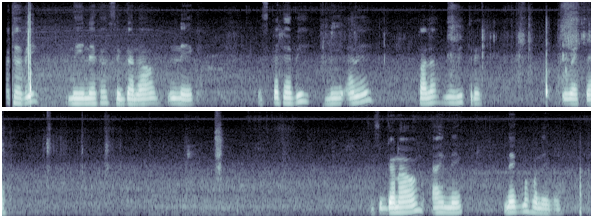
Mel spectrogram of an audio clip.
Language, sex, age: Wolof, male, 18-24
